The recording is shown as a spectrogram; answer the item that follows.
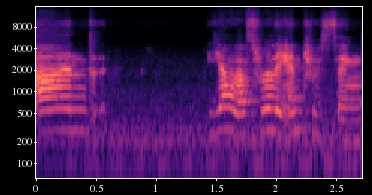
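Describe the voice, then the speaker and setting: Over noticeable background noise, a woman with an Irish accent speaks in a raised, projected voice at a high pitch with fairly even intonation. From Ireland. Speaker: English tutor. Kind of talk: casual chat.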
